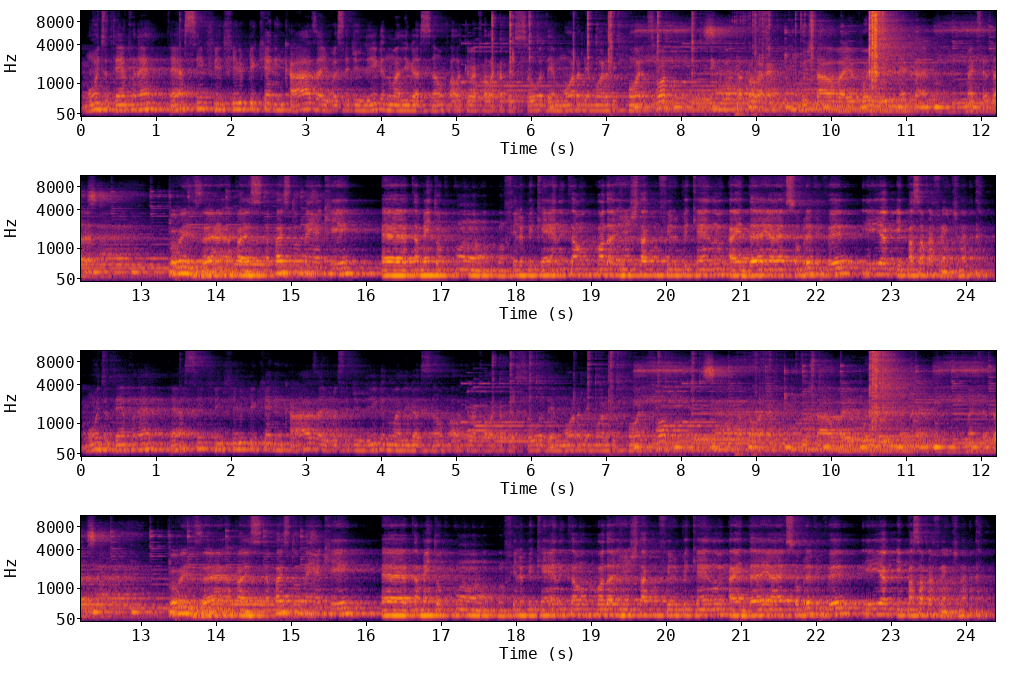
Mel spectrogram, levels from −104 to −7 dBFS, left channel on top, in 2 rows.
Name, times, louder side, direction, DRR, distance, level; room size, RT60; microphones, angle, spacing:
voice 1, 0.0-8.0 8.4-11.5 11.8-12.5, left 3 dB, 45° left, 5 dB, 0.7 m, -42 dB
Camera, 5.0-11.3, left 10 dB, 85° left, 0.8 m, -38 dB
sound 1, 5.1-6.6 7.7-9.2, right 3 dB, 55° right, 2.7 m, -50 dB
Human voice / Acoustic guitar, 7.4-15.3, right 1 dB, 30° right, 1.3 m, -42 dB
voice 2, 13.4-15.9 16.2-24.3, left 1 dB, ahead, -1 dB, 0.9 m, -36 dB
20.0 x 18.5 x 3.6 m, 2.4 s
head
